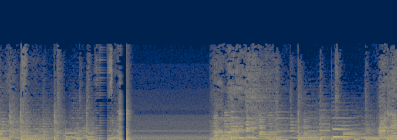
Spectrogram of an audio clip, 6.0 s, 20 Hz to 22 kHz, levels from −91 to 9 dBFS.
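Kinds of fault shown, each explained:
Short stall from a late packet: at 1.45 to 1.50 s a packet arrived late and the jitter buffer ran dry, so the last sound is held for about 30 ms before playback resumes from the same point. Nothing is lost, but the timing slips.
Call audio freeze: at 1.50 to 1.63 s and again at 1.79 to 3.16 s the sound stalls, filled with a held, fading continuation for 110 ms and then 1.35 s, briefly dropping to silence in the longer one. The likely cause is packets delayed in transit. Playback then resumes where it stopped, with nothing missing.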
